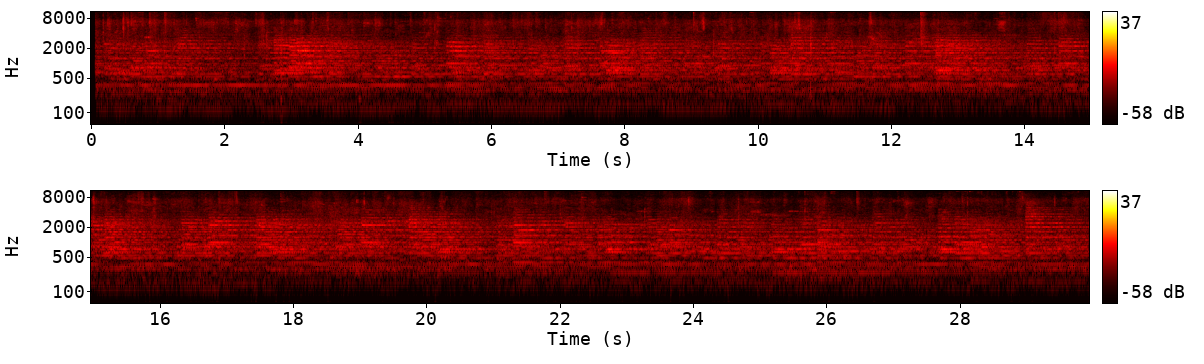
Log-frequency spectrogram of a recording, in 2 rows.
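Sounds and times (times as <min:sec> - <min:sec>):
church bells ringing: 0:00.1 - 0:29.9.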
